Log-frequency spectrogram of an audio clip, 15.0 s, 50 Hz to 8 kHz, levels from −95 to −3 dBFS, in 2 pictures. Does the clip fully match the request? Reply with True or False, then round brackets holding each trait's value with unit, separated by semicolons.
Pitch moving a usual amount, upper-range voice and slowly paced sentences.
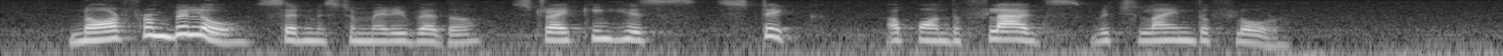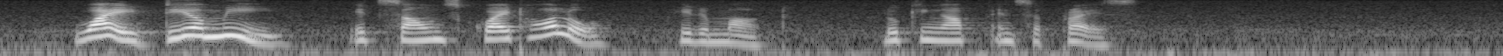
True (3.0 semitones; 210 Hz; 115 wpm)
